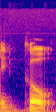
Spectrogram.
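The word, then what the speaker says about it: gå: walk at go and it's important that you pronounce It Go not go don't say at go that's very English right it's not go it's go make it shorter at go cool Billet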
